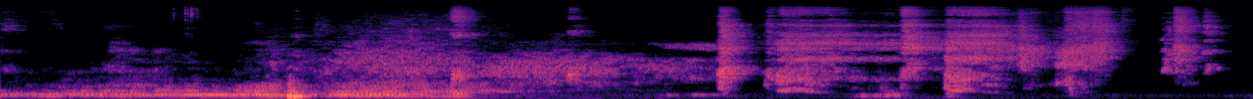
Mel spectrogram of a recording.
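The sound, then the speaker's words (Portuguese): A pet female dog growls: a low, rumbling growl holds steady for about four seconds, followed by a string of short, breathy huffs and sharp clicking bursts with brief gaps between them. “Gente, minha cachorra rosnou aqui.”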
